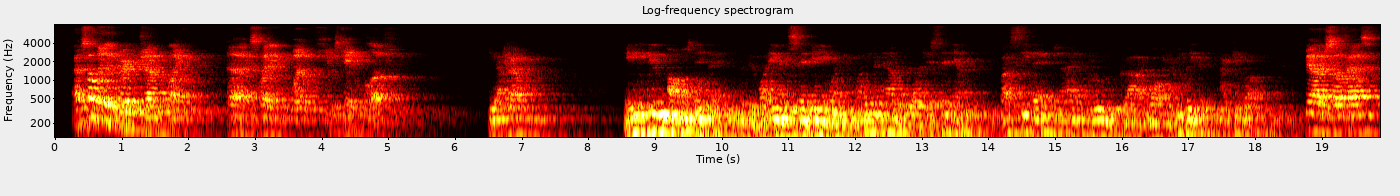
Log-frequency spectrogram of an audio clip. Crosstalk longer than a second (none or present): none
